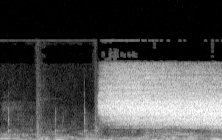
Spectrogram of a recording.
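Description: Near silence, then a steady, high hiss that starts suddenly about a second in: the opening of a five-second song clip played for the contestants to guess.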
